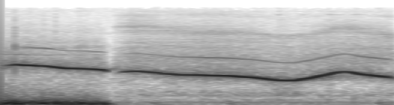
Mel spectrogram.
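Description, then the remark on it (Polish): A single continuous synthetic tone, a sonified chart of Facebook stock, glides slowly down in pitch, rises briefly, then dips again. A low rumble sits under the opening before a short break. “I to nie było pyk, pyk, pyk, pyk, pyk, pyk, pyk, pyk, tylko po prostu był jeden dźwięk, który”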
